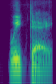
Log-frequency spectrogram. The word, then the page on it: weekday: American English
